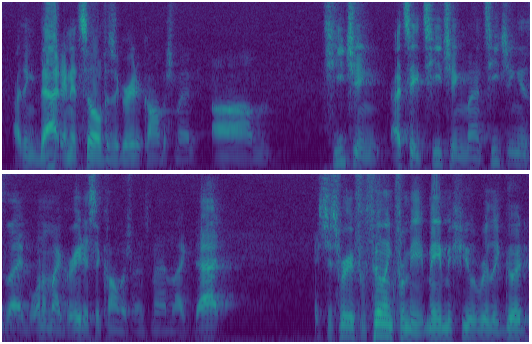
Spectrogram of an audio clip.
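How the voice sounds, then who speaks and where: The man keeps his intonation fairly level while noticeable noise sounds in the background. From Jamaica. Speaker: actor and radio host. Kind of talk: interview.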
